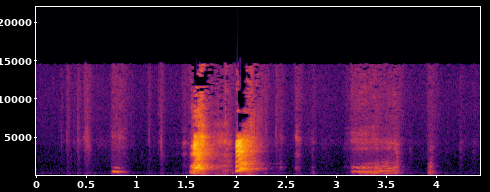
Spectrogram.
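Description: Miniature pinscher barking twice in quick succession, about a second and a half in, followed near the end by a shorter wavering whine.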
